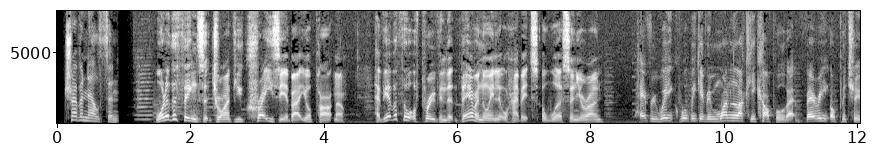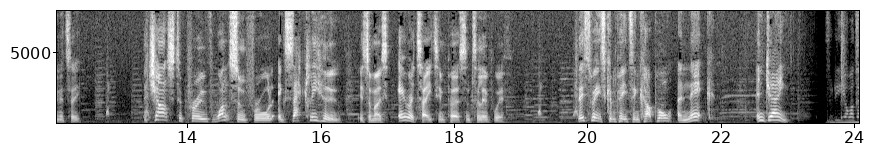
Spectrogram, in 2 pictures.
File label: Documentary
